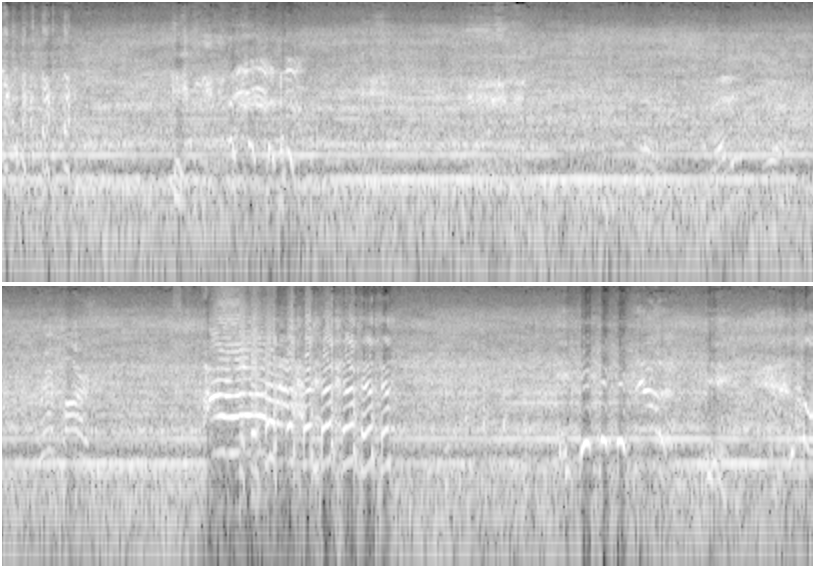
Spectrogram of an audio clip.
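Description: People's voices and laughter over a steady machine hum and background noise. About ten seconds in comes a loud, wavering vocal cry lasting around two seconds.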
